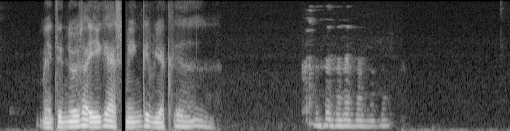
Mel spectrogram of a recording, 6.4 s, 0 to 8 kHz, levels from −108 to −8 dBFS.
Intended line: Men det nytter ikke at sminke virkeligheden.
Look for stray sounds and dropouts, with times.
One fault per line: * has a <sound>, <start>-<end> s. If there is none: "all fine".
* has a dropout, 1.5-1.6 s
* has a laugh, 3.8-4.9 s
